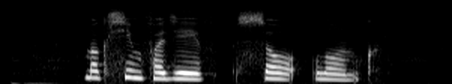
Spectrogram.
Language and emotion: Russian, neutral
